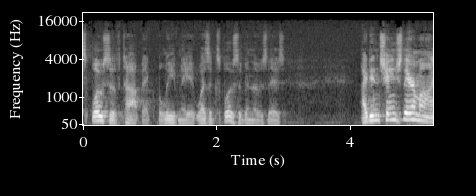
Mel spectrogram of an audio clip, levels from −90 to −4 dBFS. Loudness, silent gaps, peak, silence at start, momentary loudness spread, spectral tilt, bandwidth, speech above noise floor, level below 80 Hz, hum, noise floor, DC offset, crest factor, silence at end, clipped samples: -17 LUFS; none; 0 dBFS; 0 s; 18 LU; -4.5 dB/octave; 16.5 kHz; 30 dB; -54 dBFS; none; -48 dBFS; under 0.1%; 18 dB; 0 s; under 0.1%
